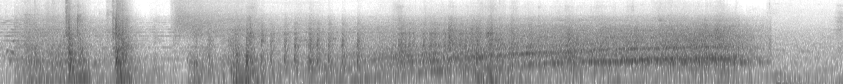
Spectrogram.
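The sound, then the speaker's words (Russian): Metro train doors bang shut with a few sharp knocks and a hiss, then the train pulls away, its electric motor whine rising steadily in pitch beneath rumbling wheels and rattling carriages. “Осторожно, двери закрываются.”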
